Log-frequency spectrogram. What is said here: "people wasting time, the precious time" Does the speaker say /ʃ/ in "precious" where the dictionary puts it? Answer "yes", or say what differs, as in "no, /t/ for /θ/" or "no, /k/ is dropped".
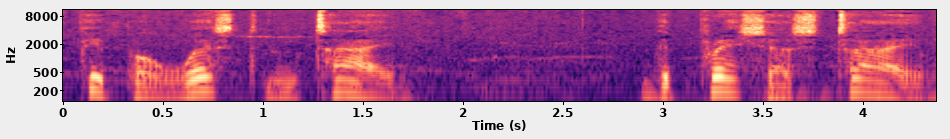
yes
